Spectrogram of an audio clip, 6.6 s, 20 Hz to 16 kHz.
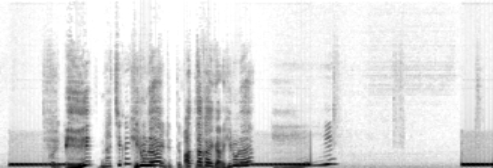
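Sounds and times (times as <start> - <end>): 
unanswered phone call ringback tone beep: 0.2 - 1.0, 3.4 - 4.3, 6.2 - 6.5
speech: 0.7 - 4.6.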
